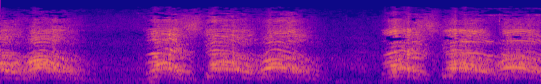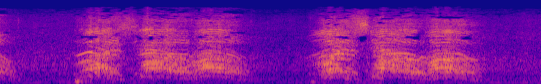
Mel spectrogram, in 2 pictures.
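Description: A crowd of protesters chanting a slogan in unison, the phrase repeated about five times in regular bursts of many voices.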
